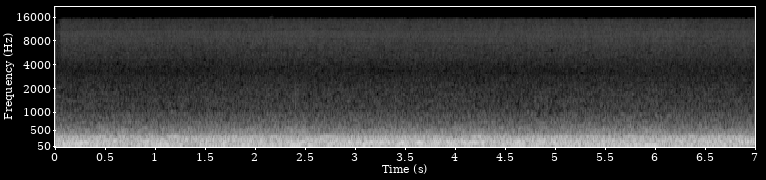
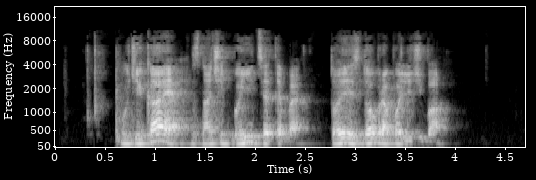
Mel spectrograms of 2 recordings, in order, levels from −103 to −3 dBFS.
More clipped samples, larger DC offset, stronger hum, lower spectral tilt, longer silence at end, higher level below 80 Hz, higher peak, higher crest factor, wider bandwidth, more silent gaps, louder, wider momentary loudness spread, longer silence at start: neither; neither; neither; first, -10 dB/octave vs -4.5 dB/octave; second, 0 s vs 0.8 s; first, -32 dBFS vs -60 dBFS; second, -14 dBFS vs -2 dBFS; second, 14 dB vs 20 dB; first, 15 kHz vs 11.5 kHz; neither; second, -29 LUFS vs -19 LUFS; second, 3 LU vs 13 LU; second, 0 s vs 0.4 s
